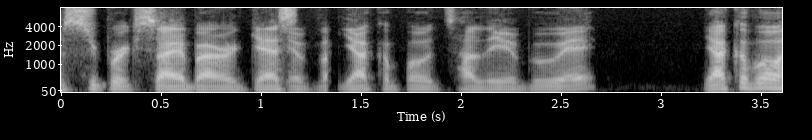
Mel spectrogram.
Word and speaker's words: Jacopo Tagliabue: I'm super excited about our guest, Jacopo Tagliabue.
